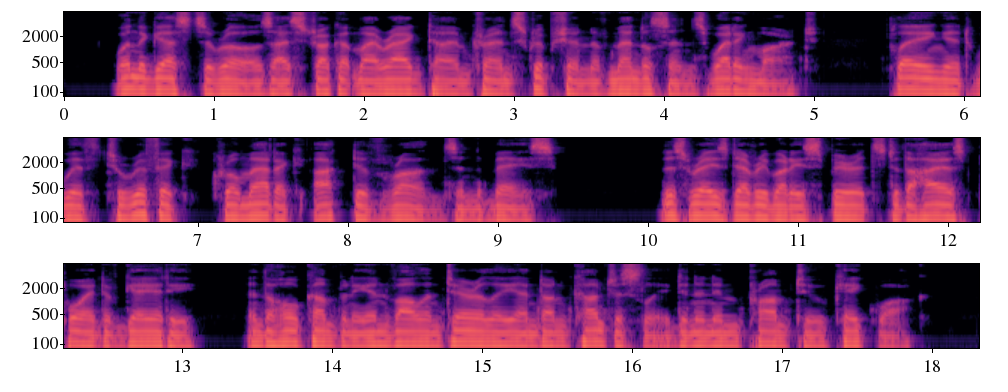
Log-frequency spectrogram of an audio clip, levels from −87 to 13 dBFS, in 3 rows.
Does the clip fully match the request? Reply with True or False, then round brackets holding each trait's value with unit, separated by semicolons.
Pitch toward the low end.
True (95 Hz)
